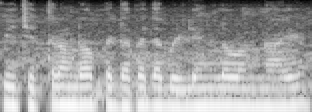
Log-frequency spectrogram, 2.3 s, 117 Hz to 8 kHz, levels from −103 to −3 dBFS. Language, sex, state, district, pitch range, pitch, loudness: Telugu, male, Telangana, Mahabubabad, 145-155 Hz, 150 Hz, -12 LUFS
